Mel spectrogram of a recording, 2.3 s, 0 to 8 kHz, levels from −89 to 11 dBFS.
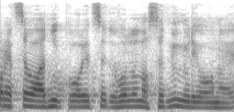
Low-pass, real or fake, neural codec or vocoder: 7.2 kHz; fake; codec, 44.1 kHz, 2.6 kbps, DAC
